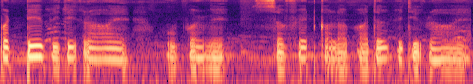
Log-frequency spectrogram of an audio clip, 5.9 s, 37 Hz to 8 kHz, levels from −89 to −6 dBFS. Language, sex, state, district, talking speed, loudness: Hindi, female, Arunachal Pradesh, Papum Pare, 140 wpm, -19 LUFS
